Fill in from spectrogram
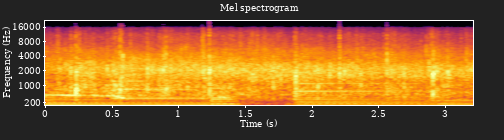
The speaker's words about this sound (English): Clap for Jesus.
